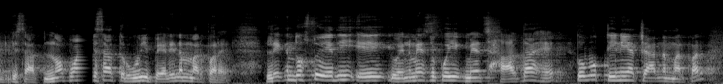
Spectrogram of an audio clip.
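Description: From 0.77 to 0.95 s the audio smears into a fading buzz. It returns with about 160 ms lost, likely from a long network dropout.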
